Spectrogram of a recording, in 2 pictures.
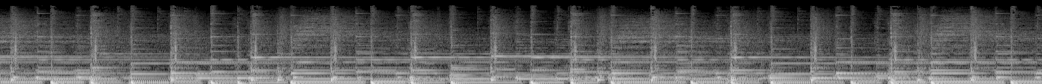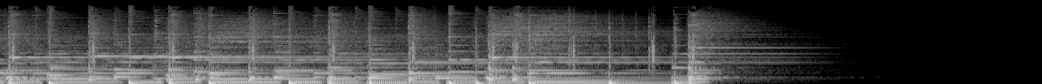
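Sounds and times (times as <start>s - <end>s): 
upbeat ukulele music: 0.0s - 18.1s.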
